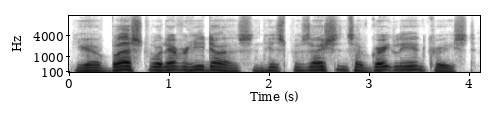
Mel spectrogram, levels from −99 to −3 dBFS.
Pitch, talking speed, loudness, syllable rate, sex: 155 Hz, 175 wpm, -17 LUFS, 5.0 syllables/s, male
